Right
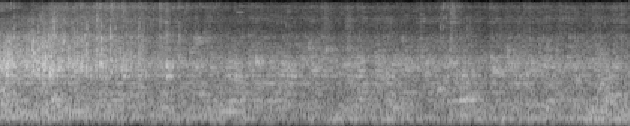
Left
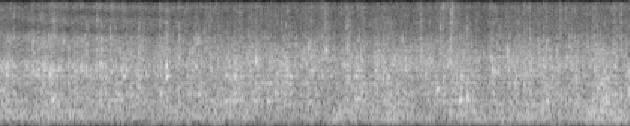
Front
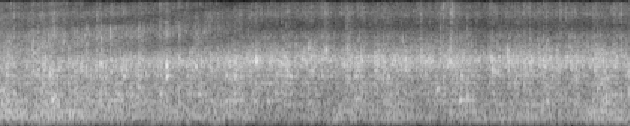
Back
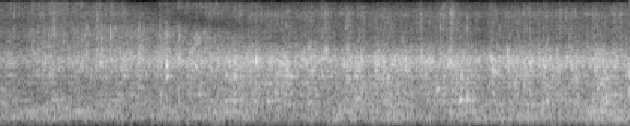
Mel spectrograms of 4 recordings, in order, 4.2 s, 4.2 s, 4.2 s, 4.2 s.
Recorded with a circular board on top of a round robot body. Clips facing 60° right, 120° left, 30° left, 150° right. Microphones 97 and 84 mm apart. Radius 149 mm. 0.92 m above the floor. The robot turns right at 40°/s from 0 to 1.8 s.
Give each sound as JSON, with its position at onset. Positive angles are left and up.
{"t": 0.0, "sound": "running water", "azimuth_deg": 50, "distance_m": 0.7}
